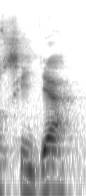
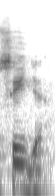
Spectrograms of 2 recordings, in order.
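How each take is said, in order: First: The stress is on the last syllable. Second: The stress is on the first syllable. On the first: The speaker calls it wrong. "Yo no digo silla" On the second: The speaker calls it right. "yo digo silla"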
